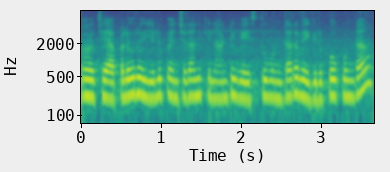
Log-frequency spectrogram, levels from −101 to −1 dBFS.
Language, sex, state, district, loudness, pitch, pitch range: Telugu, female, Andhra Pradesh, Srikakulam, -14 LUFS, 220 Hz, 210-230 Hz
